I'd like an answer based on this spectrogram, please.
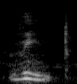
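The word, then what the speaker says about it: vingt: is 20 which is written as v i n gt which is wink wink i hope these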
